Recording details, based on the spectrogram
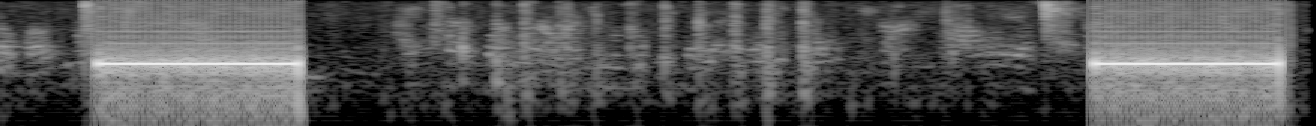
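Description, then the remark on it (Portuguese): A telephone busy tone after a call dropped because the phone's battery died: two loud, steady, low-pitched beeps about a second long, separated by a few seconds of faint rustling and clicks. “a ligação caiu.”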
